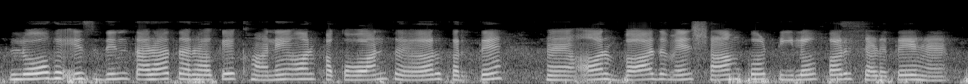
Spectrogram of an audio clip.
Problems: constant background noise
